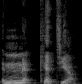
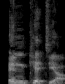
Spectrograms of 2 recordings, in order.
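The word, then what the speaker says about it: Nketiah: Nikitia. So you don't say N, you go N. Nikitia.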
